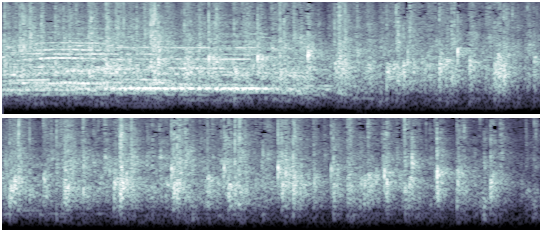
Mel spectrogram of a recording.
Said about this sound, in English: Give me a round of applause if you've ever heard the show at all before.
